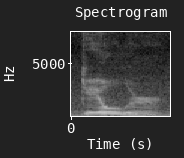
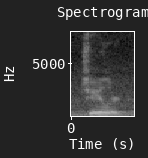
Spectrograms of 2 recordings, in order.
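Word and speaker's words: Gaoler: Galer. Ger. Galer. Galer. Jailer. Is that how it's pronounced? Jailer. Is it seriously pronounced? Jailer.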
